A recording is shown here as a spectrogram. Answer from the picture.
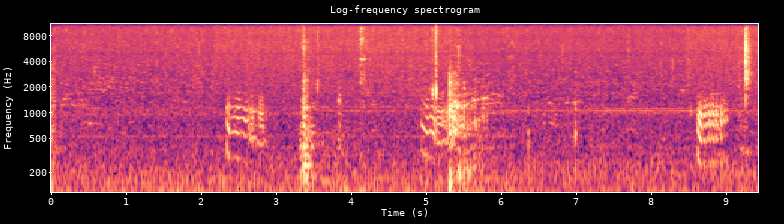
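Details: A pet ferret snoring in its sleep indoors while a black ferret, Rin, sleeps on top of it; short squeaky harmonic wheezes recur every few seconds over a steady low hum, with faint soft rustles between breaths.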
